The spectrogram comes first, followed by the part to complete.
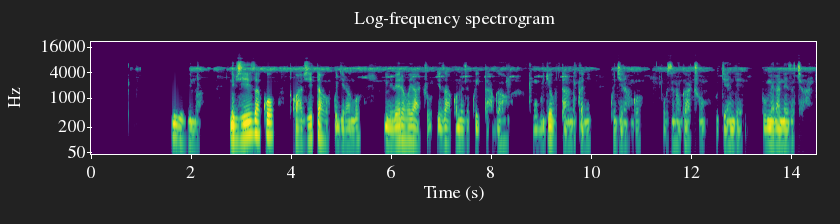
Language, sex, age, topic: Kinyarwanda, male, 18-24, health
